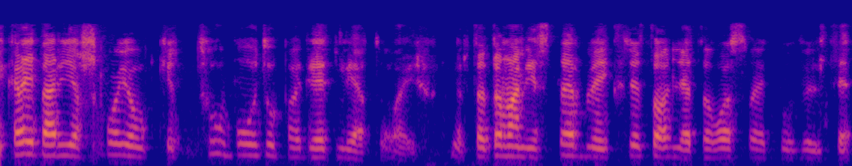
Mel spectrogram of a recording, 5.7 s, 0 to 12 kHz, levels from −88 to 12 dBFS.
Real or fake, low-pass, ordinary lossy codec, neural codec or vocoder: fake; 7.2 kHz; MP3, 64 kbps; codec, 16 kHz, 8 kbps, FunCodec, trained on Chinese and English, 25 frames a second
